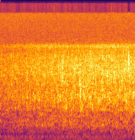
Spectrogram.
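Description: A low creek flows steadily at a swimming hole, a constant close wash of water with no voices.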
